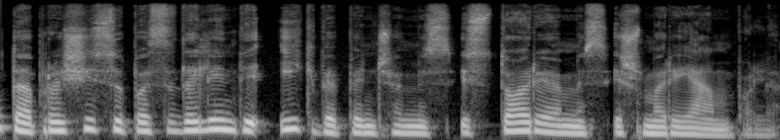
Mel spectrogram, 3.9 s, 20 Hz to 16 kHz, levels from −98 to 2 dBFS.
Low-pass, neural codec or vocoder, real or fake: 14.4 kHz; none; real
